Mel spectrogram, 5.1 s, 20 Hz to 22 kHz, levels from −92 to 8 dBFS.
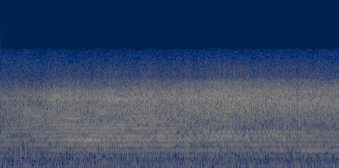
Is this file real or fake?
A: real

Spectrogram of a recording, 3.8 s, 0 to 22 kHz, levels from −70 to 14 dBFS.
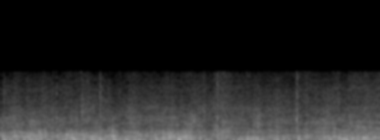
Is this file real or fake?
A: fake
